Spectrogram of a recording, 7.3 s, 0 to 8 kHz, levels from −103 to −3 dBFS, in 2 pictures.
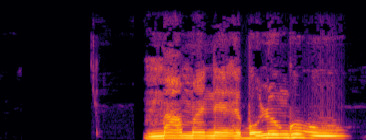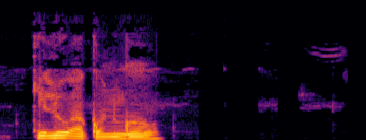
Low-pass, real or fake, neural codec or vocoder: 7.2 kHz; real; none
